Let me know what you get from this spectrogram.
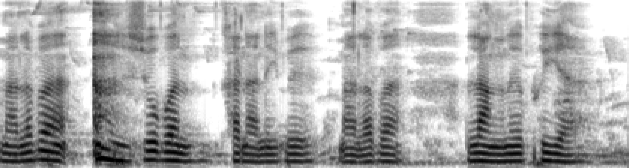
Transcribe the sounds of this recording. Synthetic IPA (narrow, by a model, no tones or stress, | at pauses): malaba | zɔbankʰananɯjbɯ | malaba | laŋnɯpʰɯja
